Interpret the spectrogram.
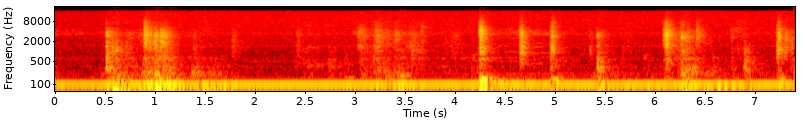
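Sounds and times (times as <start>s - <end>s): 
elevator doors sliding: 0.0s - 7.3s
steady low motor hum: 0.0s - 7.3s.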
